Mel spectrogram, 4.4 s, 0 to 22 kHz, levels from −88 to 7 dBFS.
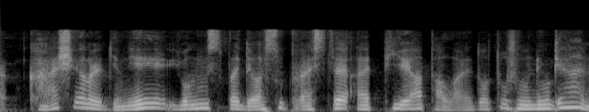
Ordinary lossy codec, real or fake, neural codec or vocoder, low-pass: MP3, 64 kbps; fake; codec, 16 kHz in and 24 kHz out, 0.6 kbps, FireRedTTS-2 codec; 7.2 kHz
